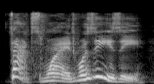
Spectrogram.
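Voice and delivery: realising with a lift; James's voice. A narrator's reading. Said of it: "said James".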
